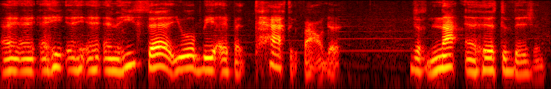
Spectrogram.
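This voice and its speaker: A man's voice: medium pitch, measured pace, a little mellow, slightly rough. A man reminiscing in casual, slangy talk, emphatic and often repeating himself.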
